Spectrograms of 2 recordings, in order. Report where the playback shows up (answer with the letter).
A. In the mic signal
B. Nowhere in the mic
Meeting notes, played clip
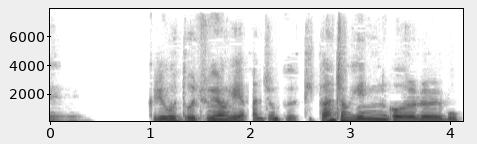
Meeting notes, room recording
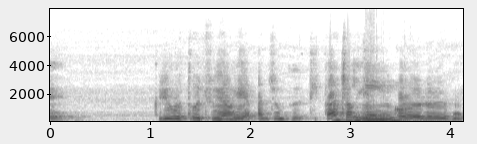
A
